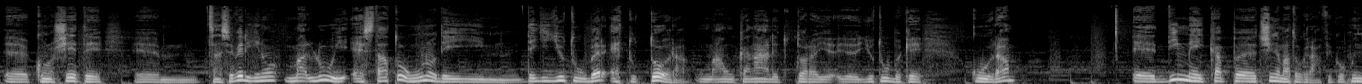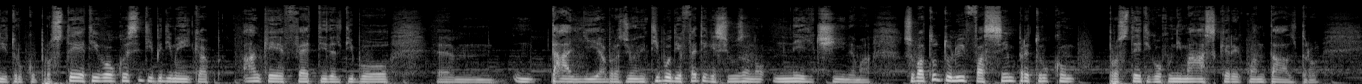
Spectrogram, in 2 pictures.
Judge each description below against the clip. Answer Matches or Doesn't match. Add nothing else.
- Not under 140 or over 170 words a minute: Doesn't match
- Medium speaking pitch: Doesn't match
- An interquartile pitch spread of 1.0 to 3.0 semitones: Doesn't match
